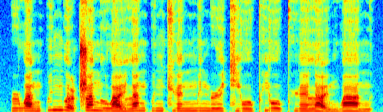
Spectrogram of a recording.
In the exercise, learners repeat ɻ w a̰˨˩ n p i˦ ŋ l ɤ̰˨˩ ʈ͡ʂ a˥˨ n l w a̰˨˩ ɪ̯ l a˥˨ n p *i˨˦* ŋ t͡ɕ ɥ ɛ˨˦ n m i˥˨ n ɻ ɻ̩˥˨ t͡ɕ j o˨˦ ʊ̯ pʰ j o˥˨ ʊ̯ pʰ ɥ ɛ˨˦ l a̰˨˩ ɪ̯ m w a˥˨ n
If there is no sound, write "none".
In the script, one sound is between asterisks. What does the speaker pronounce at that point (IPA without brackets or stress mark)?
i˨˦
